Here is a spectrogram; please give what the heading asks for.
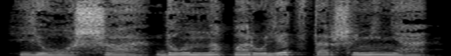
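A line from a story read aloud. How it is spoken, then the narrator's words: Shocked whisper. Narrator (Russian): Зашептала я, пребывая в истинном потрясении от такой новости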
